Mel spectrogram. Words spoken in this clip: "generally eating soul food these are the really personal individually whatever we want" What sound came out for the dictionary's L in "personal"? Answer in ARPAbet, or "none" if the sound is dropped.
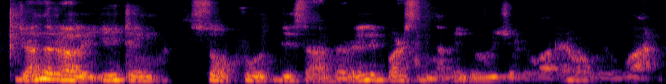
N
